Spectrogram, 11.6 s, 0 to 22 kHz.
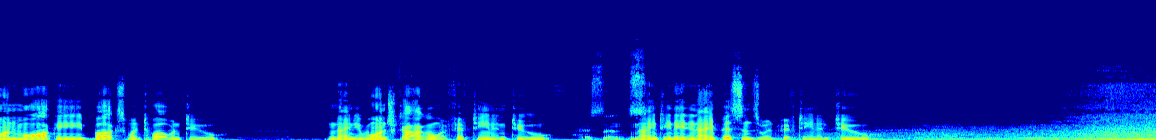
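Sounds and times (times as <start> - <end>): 
speech: 0.0 - 2.3, 3.3 - 8.9
powerful car engine roaring past outside: 7.4 - 11.5.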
